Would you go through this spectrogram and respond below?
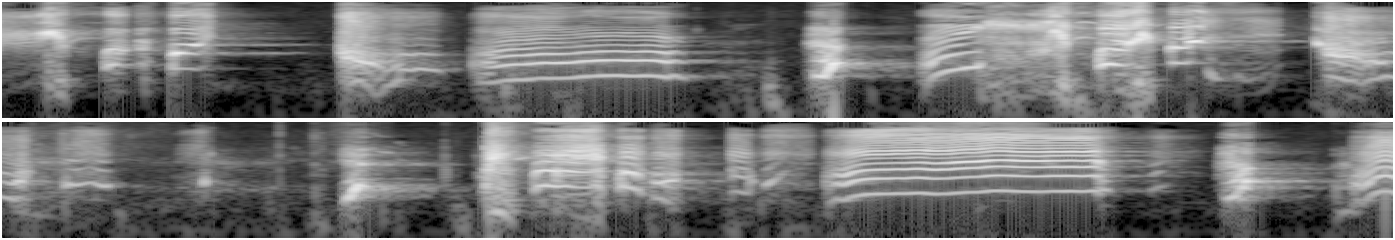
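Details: Young child laughing and giggling with hiccups: short, sharp, catchy hiccup breaths break in between the laughs.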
